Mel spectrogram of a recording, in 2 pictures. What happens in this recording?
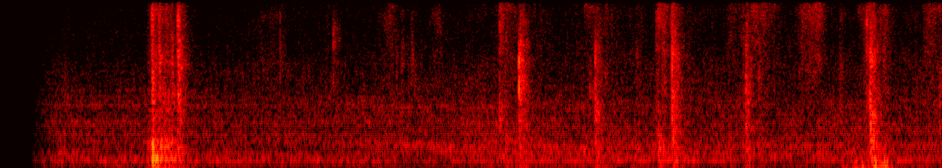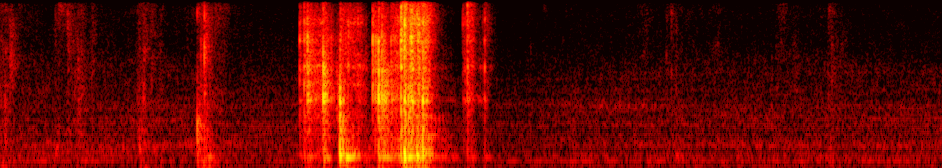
I walk through the hallway while holding my keys and place them on a table.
